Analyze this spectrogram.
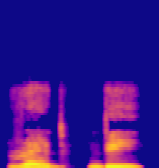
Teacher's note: Your tongue taps the roof of your mouth for a soft D sound.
